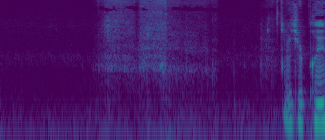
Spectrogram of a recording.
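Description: A page of a book turns with a soft papery rustle.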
